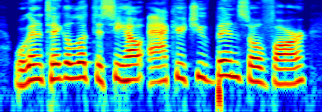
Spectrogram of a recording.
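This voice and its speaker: A man with a Chicago accent talks at a fairly quick pace with ordinary pitch variation. The sound is dry and close, with no echo. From Chicago, US Midwest. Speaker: investment show host. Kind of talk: solo market commentary video. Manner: conversational, some self-corrections.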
